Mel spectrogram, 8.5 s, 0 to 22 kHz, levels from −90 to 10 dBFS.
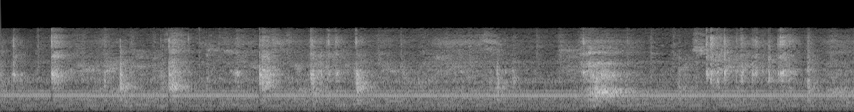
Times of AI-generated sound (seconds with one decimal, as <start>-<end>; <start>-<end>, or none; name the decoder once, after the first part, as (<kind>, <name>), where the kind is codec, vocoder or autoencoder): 0.0-1.1 (autoencoder, DAC-VAE); 2.0-6.4; 7.2-8.5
